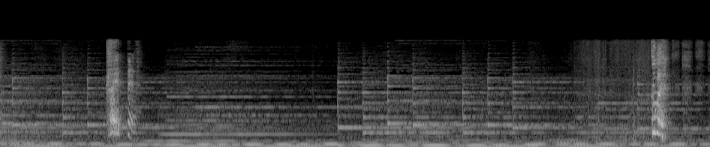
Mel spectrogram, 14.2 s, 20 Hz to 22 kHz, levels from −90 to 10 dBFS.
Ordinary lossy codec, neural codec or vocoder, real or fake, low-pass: none; none; real; 7.2 kHz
